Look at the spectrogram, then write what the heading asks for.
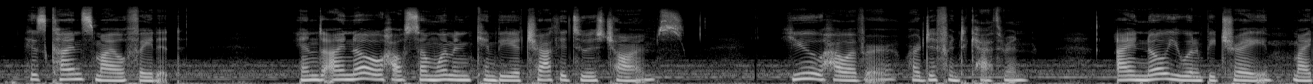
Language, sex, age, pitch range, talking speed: English, female, 10-29, 180-225 Hz, 125 wpm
